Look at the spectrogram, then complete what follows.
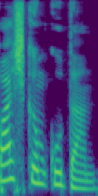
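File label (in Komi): паськӧм кутан, Komi, female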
